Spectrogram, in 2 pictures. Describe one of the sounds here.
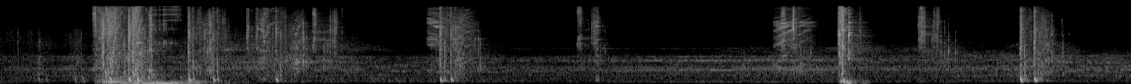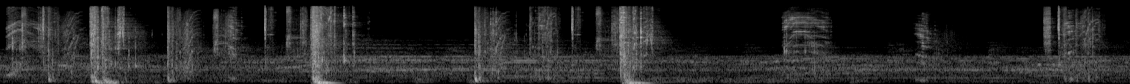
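Short mechanical whooshes and clicks sound as droid parts swap into place.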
